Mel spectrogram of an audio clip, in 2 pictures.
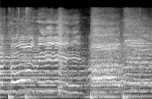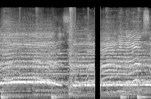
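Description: Men's choir singing a gospel song over a steady low accompaniment, with the sound cutting out for an instant about five seconds in.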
